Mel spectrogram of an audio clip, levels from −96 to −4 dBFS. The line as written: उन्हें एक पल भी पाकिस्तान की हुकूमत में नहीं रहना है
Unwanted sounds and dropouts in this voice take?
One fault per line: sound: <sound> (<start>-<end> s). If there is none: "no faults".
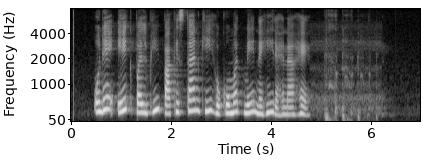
sound: cough (5.0-6.2 s)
